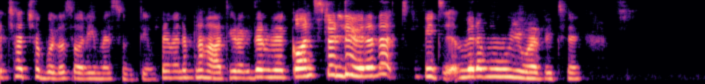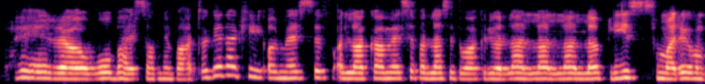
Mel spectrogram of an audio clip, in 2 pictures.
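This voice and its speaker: A young woman hosting a live stream, telling a story to viewers in a casual way, switching into English often and laughing as she goes. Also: fairly high pitch. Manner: animated, mixes English into her talk, laughs often.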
